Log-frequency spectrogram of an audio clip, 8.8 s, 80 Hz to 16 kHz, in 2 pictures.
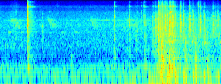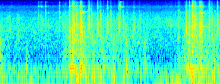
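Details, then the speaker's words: Toro Recycler XT675 with a Kohler engine and ultrasonically cleaned carb, flap forced closed: three pull-cord cranking bursts that never catch. It only starts when cold with the flap closed. "well i guess it doesn't want to start even with the flop closed insanity insanity i don't understand"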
